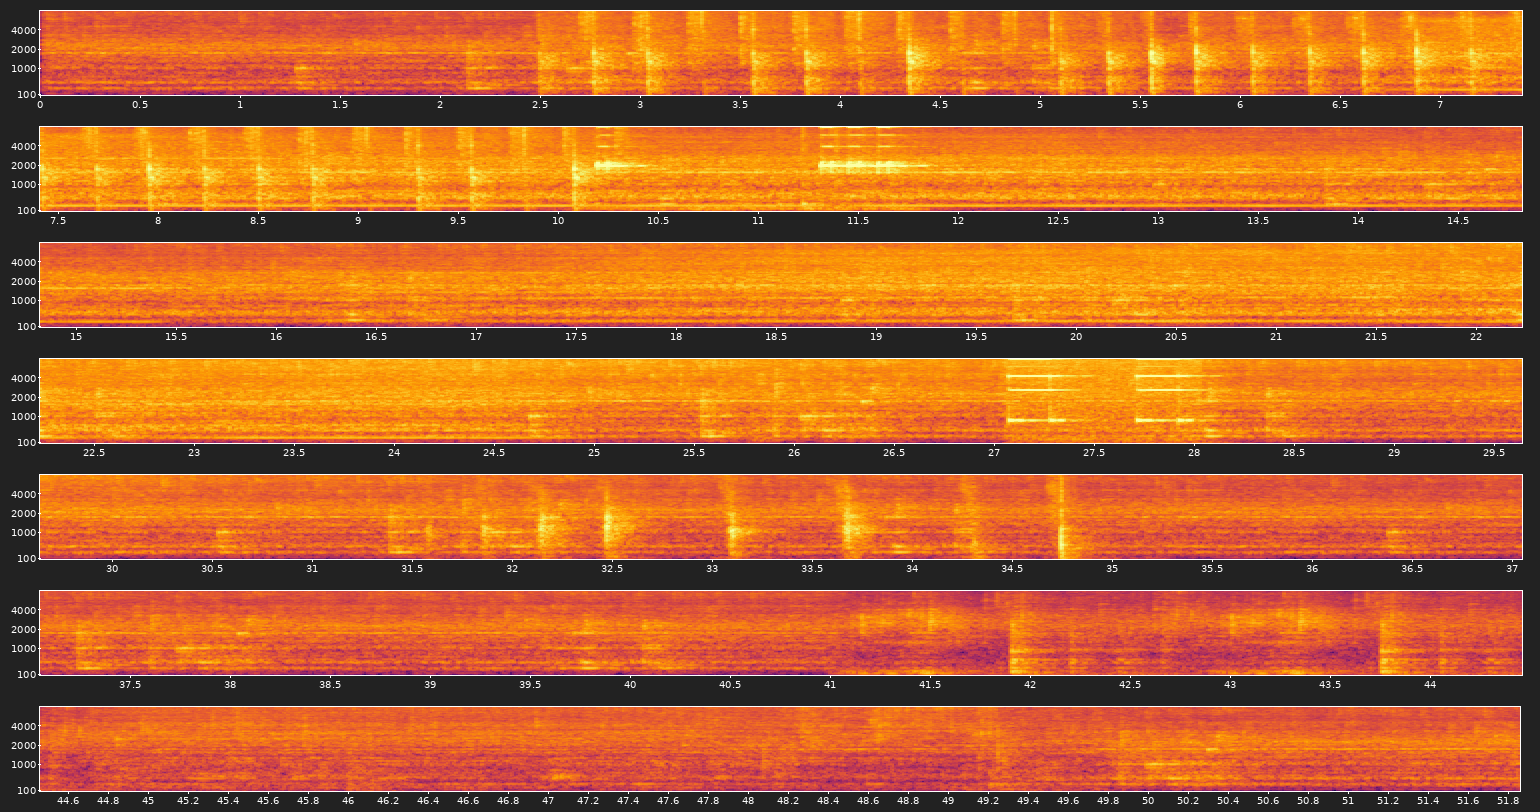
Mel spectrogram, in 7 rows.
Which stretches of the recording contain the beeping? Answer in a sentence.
The beeping can be heard from 10.2 to 11.8 s and from 27.1 to 28.1 s.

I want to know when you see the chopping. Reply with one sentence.
The chopping can be heard from 2.5 to 10.4 s and from 31.6 to 34.9 s.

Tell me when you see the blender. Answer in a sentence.
You can hear the blender from 6.5 to 25.0 s.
